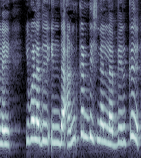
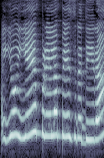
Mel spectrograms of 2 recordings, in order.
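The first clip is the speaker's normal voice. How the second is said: hurt plea; 6 semitones higher than usual. A narrator's reading. Hurt girl answers angry man.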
